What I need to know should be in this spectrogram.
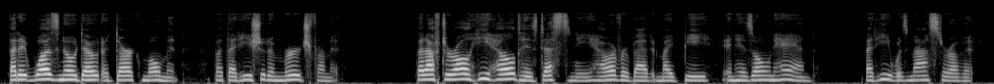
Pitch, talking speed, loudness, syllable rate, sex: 195 Hz, 225 wpm, -20 LUFS, 5.7 syllables/s, female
